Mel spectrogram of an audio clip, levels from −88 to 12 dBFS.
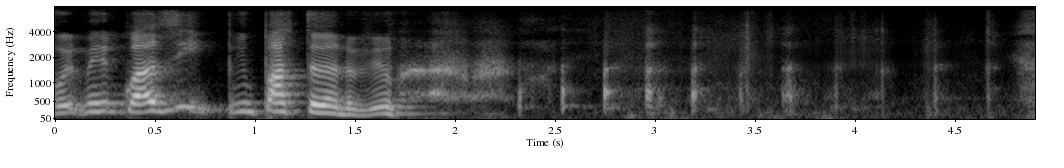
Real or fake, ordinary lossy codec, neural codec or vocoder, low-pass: fake; none; codec, 24 kHz, 1.2 kbps, DualCodec; 7.2 kHz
